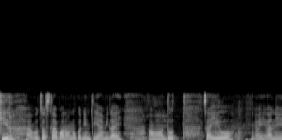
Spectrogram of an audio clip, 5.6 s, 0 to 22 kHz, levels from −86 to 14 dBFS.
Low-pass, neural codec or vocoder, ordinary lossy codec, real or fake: 7.2 kHz; autoencoder, 48 kHz, 128 numbers a frame, DAC-VAE, trained on Japanese speech; none; fake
